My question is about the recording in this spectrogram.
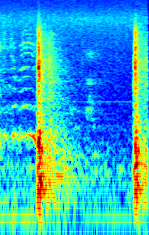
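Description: A door slamming shut about half a second in: one sharp bang that dies away over the following second.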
